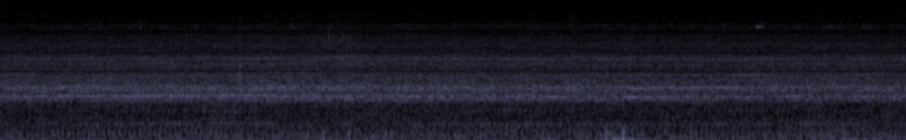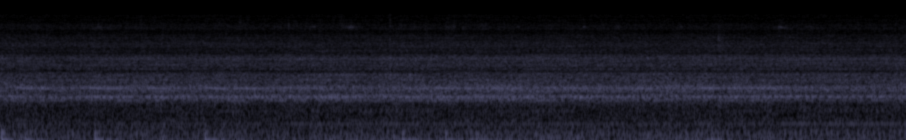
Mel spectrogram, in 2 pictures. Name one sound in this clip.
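An all-terrain vehicle engine drones steadily close by.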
